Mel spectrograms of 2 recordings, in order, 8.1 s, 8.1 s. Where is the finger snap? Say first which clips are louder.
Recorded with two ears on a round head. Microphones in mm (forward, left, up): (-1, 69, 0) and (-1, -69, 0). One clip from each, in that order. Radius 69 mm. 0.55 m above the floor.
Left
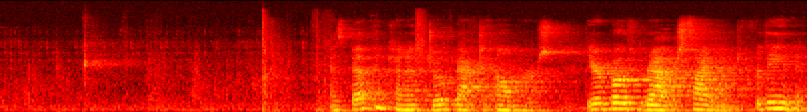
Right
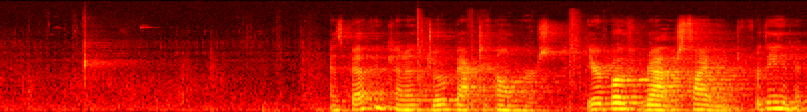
Right 2 dB; 20° right (ahead or behind), 0.7 m.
